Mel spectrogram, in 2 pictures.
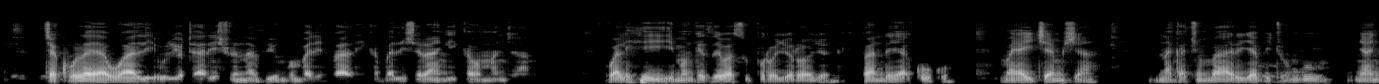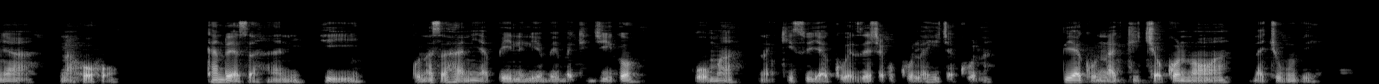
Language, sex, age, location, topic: Swahili, male, 25-35, Mombasa, agriculture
